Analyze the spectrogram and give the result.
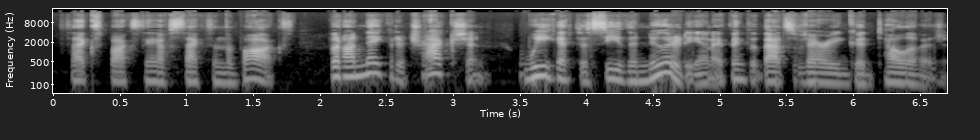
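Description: A plain, everyday voice moves at a fairly quick pace with hardly any pauses. Its intonation is lively. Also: man, medium pitch for a man. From Canada. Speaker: guest. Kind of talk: casual podcast chat. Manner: playful, joking.

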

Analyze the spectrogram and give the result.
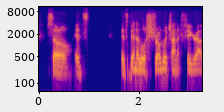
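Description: Against a quiet background with a dry, close sound and no echo, a man with a Southern US accent talks at a moderate pace, his fairly low voice keeping fairly even intonation. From South Carolina, Columbia. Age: 20s. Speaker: baseball player and reality TV contestant. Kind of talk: casual interview.

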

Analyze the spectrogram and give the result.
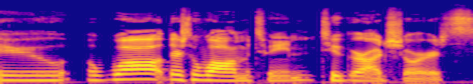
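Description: Here is a woman with a Mountain West accent, speaking at medium pitch and a moderate pace. The recording is very clean, with a silent background. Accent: general American, Mountain West. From Denver, Colorado. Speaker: college gymnast and radio co-host. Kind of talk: casual chat. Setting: live radio studio show.

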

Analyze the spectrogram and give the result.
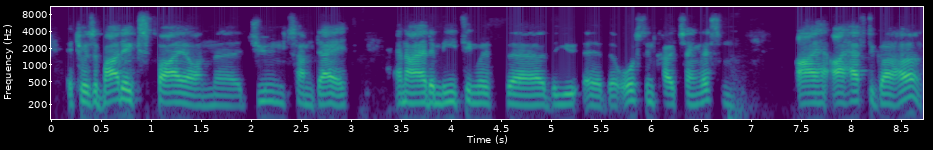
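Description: A man's fairly low-pitched voice at a moderate pace, monotone and flat in intonation. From South Africa. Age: 20s. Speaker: professional rugby player. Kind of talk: interview.

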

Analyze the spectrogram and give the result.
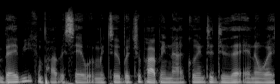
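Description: A somewhat breathy man's voice, fairly low in pitch, on a very clean recording with a silent background. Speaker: podcast host. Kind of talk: casual chat. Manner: animated.

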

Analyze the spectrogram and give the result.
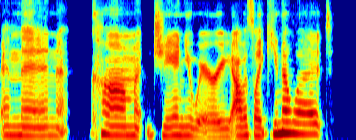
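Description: In a very clean recording with a silent background, a woman with an American accent speaks in an unremarkable speaking voice at medium pitch with ordinary pitch variation. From Missouri. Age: 20s. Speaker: podcast co-host. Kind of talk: casual chat.

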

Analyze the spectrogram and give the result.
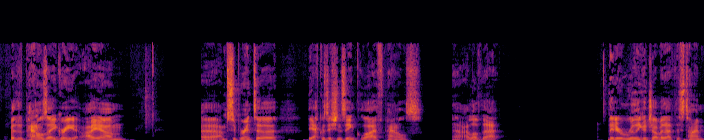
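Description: A man with an Australian accent speaks at a moderate pace and medium pitch. His intonation is fairly even, and he takes long, frequent pauses. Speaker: podcast host. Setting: living on the US East Coast.

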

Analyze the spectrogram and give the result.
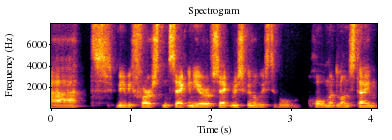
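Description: A man's medium-pitched, monotone, flat delivery at a fairly quick pace, against a quiet background. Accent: Donegal. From Ireland, County Donegal. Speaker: fantasy football expert. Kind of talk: casual interview. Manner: repetitive, hesitant fillers.

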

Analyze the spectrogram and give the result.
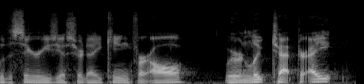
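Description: A man with a Southern US accent, very deep and low in pitch, at a moderate pace with fairly even intonation. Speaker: church podcast host. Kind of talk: casual chat.

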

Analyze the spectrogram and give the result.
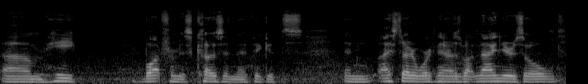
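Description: A man with an American accent, medium pitch, monotone and flat intonation, and a moderate pace. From Chicago south suburbs. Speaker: restaurant owner and baker. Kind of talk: interview. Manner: halting.

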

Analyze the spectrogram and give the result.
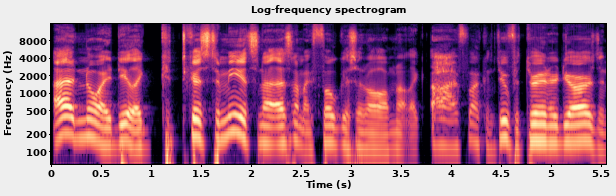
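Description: A man speaks here. He has an ordinary speaking voice with ordinary pitch variation. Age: 30s. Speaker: podcast co-host. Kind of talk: casual chat.

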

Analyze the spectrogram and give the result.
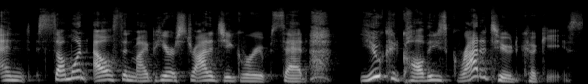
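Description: A woman with an unremarkable speaking voice talks at a fairly slow pace and medium pitch. Her intonation is lively, and the recording is very clean with a silent background. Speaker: wellness coach and podcaster. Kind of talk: casual interview chat.

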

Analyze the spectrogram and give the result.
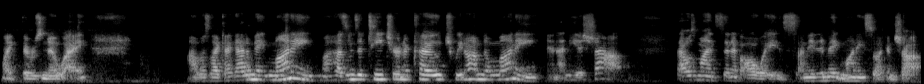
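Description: Talking at a very fast pace, a woman's voice makes very wide pitch swings. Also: medium pitch for a woman. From Louisiana, LaPlace. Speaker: lifestyle influencer. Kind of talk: casual chat.

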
